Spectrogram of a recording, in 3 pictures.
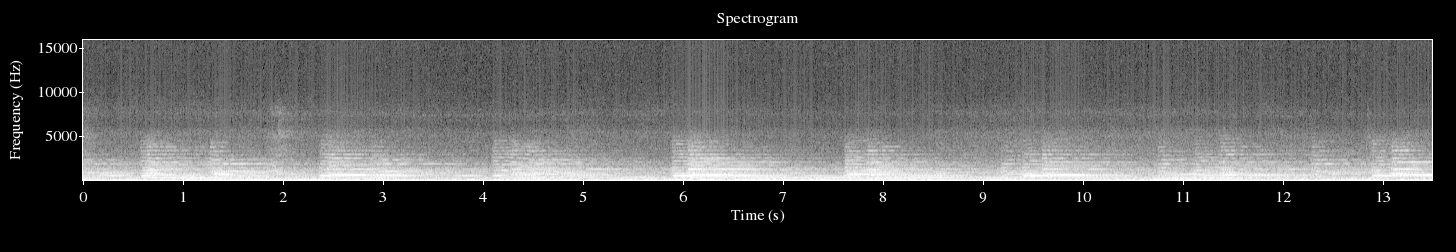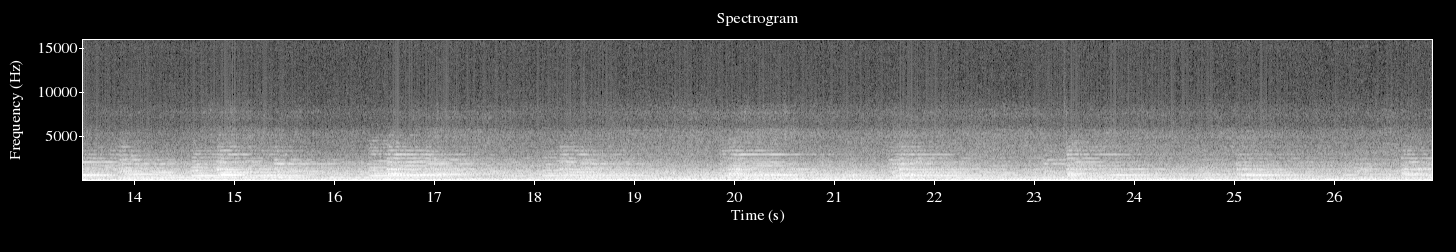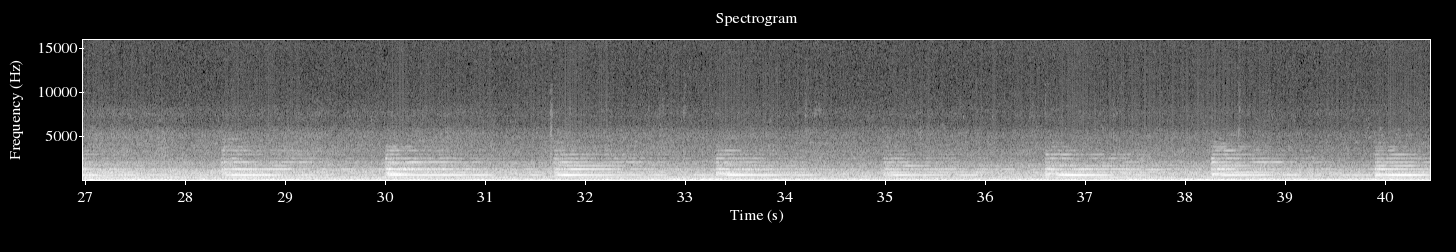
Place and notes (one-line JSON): {"title": "Montagnana Province of Padua, Italy - easter-bells campane-da-pasqua osterglocken", "date": "2012-04-08 17:58:00", "description": "osterglocken, abends; easter bells in the evening; campane da pasqua, sera", "latitude": "45.23", "longitude": "11.47", "altitude": "16", "timezone": "Europe/Rome"}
